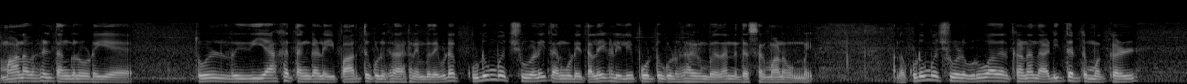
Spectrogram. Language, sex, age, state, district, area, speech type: Tamil, male, 30-45, Tamil Nadu, Tiruvarur, rural, spontaneous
